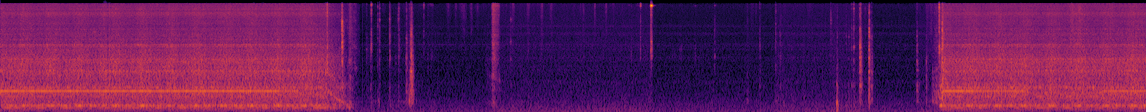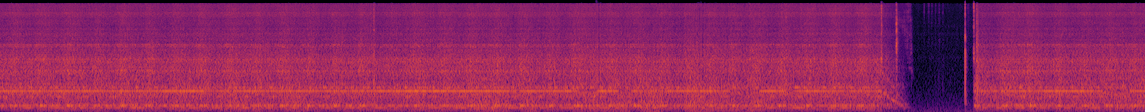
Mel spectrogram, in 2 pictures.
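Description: Drill press motor running steadily with a held whine while drilling small holes in an aluminum part. It stops about four seconds in, leaving a quiet stretch with a few light clicks and one sharp tick, starts again about twelve seconds in, and cuts out briefly near the end.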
